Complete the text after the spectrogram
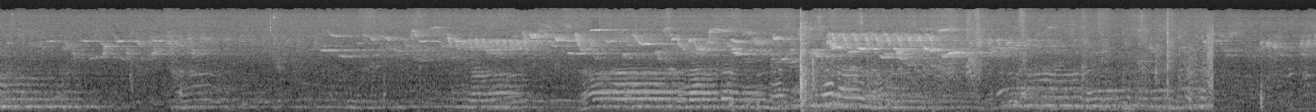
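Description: A woman sings with animation close by.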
